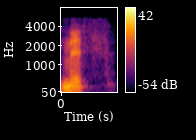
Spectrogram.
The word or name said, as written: Myth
